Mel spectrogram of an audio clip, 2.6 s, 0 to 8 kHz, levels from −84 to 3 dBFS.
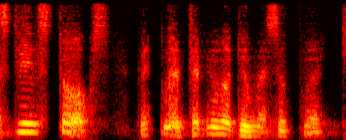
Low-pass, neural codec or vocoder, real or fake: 7.2 kHz; codec, 44.1 kHz, 0.9 kbps, DAC; fake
